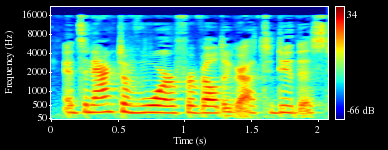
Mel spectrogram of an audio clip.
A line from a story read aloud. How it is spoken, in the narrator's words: Tobias said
